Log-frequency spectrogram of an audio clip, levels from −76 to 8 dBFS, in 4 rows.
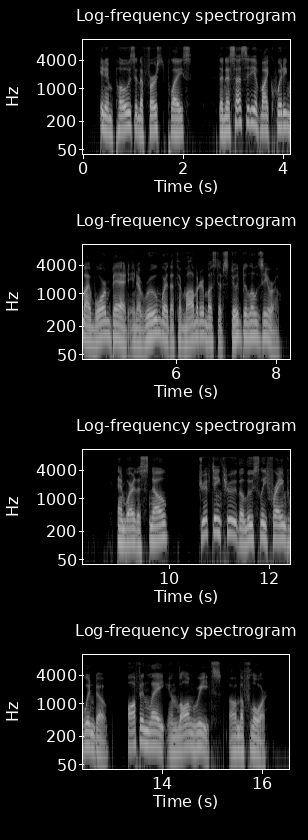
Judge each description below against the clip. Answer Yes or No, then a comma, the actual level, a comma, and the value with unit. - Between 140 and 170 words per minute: Yes, average, 155 wpm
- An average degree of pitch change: Yes, average, 4.4 semitones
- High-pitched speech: No, low, 120 Hz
